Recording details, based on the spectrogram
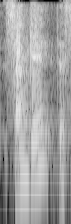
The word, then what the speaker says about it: Sangye: So Sangye, this word is comprised of two syllables. Thank you. Two syllables. The first being Sang, the second Gye.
